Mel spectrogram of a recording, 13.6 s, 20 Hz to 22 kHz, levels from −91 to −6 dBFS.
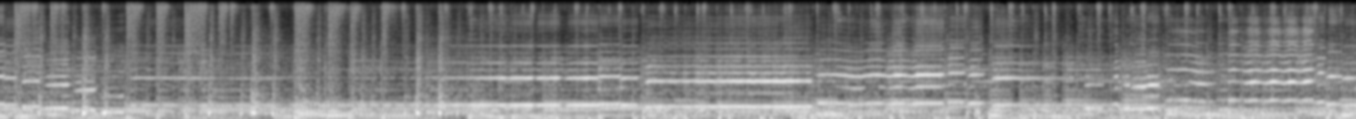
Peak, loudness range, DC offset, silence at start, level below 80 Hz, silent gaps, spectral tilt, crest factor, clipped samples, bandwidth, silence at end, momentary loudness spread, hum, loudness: -2 dBFS; 4 LU; under 0.1%; 0 s; -32 dBFS; none; -5.5 dB/octave; 14 dB; under 0.1%; over 20 kHz; 0 s; 7 LU; none; -16 LUFS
